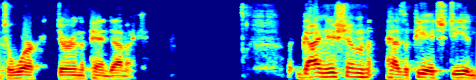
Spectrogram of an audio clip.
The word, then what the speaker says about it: Guy: and asking yes it's i often get in canada but it's actually guy in my case all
